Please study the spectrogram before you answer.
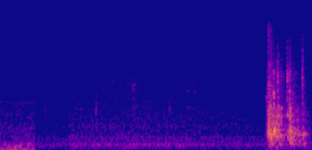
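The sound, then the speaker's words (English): A door is shut, ending a quiet stretch with one loud, sharp knock followed by a brief rattling tail. “He closes the door, looking shocked and confused.”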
